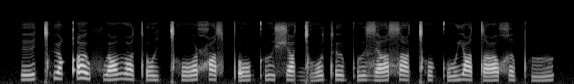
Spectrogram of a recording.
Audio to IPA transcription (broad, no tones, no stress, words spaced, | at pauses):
eǀʰy qʼɯ fɯ ðˤøtʼoi̯ǀʰoħɑsˤ pʼokʼɯ ʃɑɡ͡ǀotʼø pʼɯzæsˤæ ǀʰokʼujo tˤɯu̯χi pʰɯ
